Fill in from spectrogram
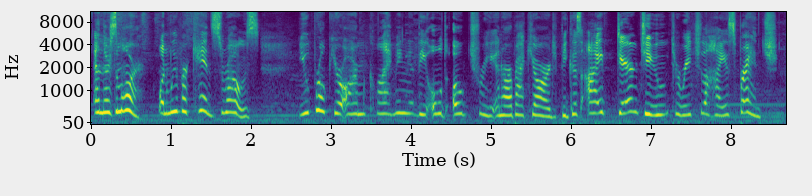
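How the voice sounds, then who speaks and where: A woman's voice: high voice, a little slow, soft background music. A woman playing a confused, insistent, frightened sister who pleads urgently in an audio horror drama. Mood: earnest, pleading.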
